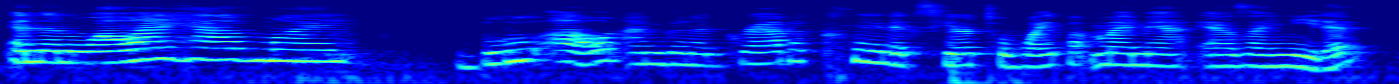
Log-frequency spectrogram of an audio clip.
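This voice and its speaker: Hoarse woman demonstrating card-making. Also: fairly high pitch, fairly even intonation, unhurried, fairly bright tone. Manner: chatty step-by-step instruction. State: hoarse, clearing throat often. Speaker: craft demonstrator.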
